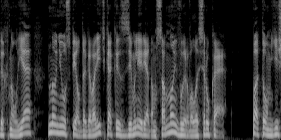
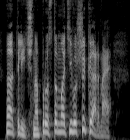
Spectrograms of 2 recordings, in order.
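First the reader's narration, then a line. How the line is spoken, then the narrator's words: Angry yell. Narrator (Russian): заорал я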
